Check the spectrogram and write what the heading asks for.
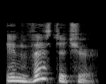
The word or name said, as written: investiture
